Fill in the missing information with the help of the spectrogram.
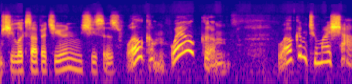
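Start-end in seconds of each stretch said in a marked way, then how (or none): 1.9-5.3 put-on very high, sing-song elderly shopkeeper voice. Narrating a role-play game, voicing an older shopkeeper greeting the player: old woman shopkeeper voice. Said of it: "how is the voices coming through".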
